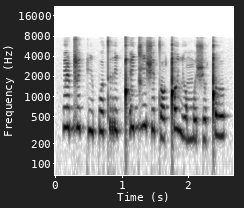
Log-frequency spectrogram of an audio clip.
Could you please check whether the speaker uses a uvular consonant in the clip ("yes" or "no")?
no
